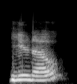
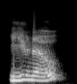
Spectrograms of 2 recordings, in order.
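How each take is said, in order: Both takes have the same delivery.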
